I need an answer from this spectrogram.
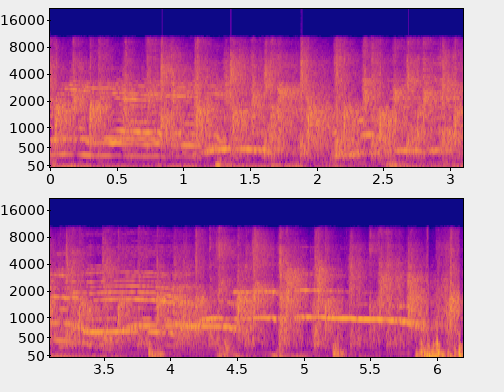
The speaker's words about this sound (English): I'm just gonna run around, and you're gonna clap.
